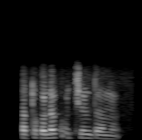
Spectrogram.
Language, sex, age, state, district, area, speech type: Telugu, female, 18-30, Andhra Pradesh, East Godavari, rural, conversation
